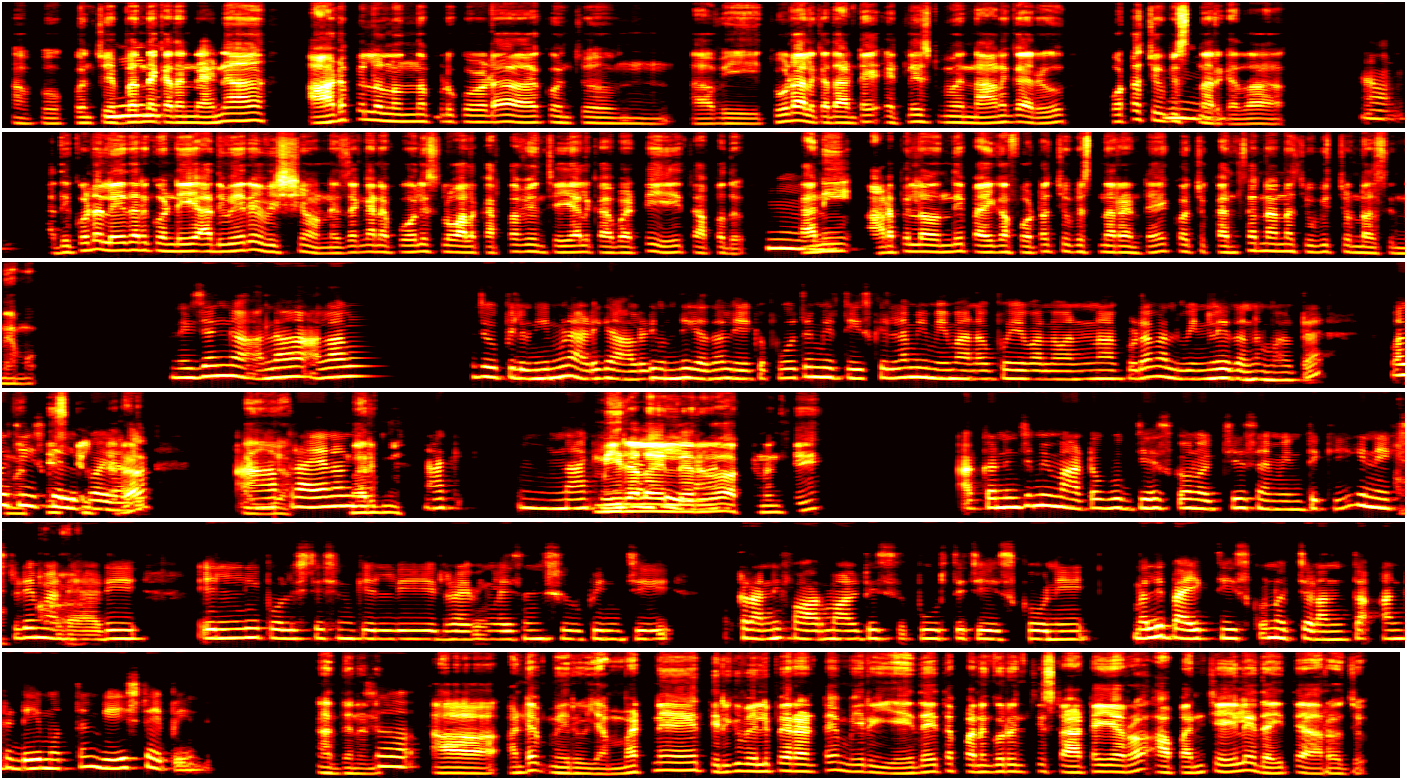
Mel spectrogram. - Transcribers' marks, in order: in English: "ఎట్‌లీస్ట్"; in English: "కన్సర్న్"; in English: "ఆల్రెడీ"; in English: "బుక్"; in English: "నెక్స్ట్ డే"; in English: "డ్యాడీ"; in English: "పోలీస్ స్టేషన్‌కెళ్లి డ్రైవింగ్ లైసెన్స్"; in English: "ఫార్మాలిటీస్"; in English: "బైక్"; in English: "డే"; in English: "సో"
- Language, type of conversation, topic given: Telugu, podcast, ప్రయాణాల ద్వారా మీరు నేర్చుకున్న అత్యంత ముఖ్యమైన జీవన పాఠం ఏమిటి?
